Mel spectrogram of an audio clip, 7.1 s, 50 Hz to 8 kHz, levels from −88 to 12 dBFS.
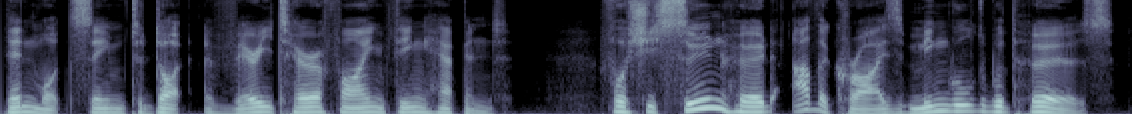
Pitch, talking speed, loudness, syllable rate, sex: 115 Hz, 160 wpm, -17 LUFS, 4.4 syllables/s, male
